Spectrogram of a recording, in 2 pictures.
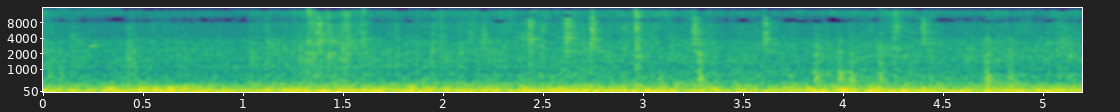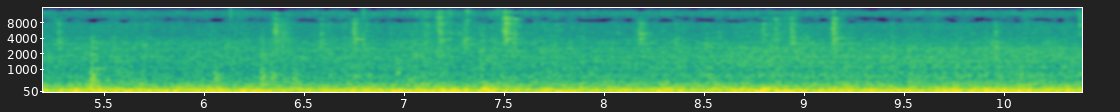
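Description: Steady low rumble of a car driving slowly on an unpaved sand road, heard from inside the cab, with light scattered ticks.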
